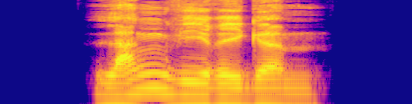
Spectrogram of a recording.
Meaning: strong dative masculine/neuter singular of langwierig
- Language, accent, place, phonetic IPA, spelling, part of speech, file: German, Germany, Berlin, [ˈlaŋˌviːʁɪɡəm], langwierigem, adjective, De-langwierigem.ogg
